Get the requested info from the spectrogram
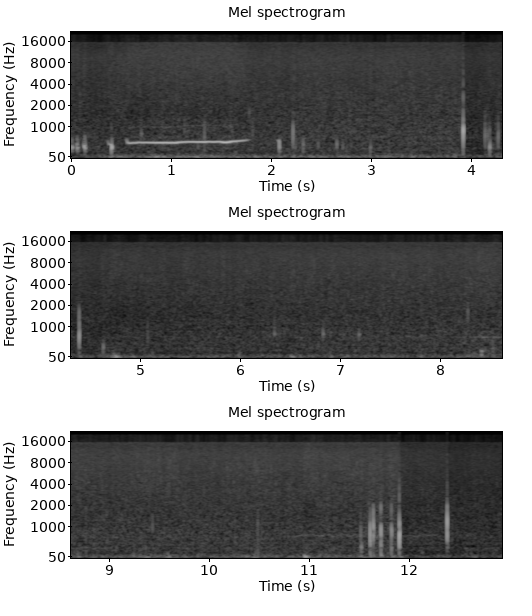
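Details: A rising, drawn-out gurgle followed by faint pops and a brief later gurgle: stomach growling (borborygmi).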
